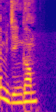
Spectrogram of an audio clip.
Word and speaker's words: деньгам: Во всех остальных случаях у нас будет ударение на «а». Вот так, деньгам.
